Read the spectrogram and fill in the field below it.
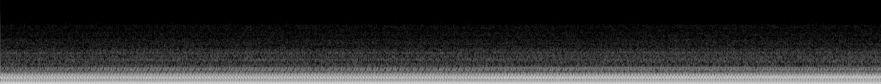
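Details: Built turbo 1.6 Mazda Miata after maintenance, idling while warming up: steady, even low drone with no knocks, misses or surging; normal idle.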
